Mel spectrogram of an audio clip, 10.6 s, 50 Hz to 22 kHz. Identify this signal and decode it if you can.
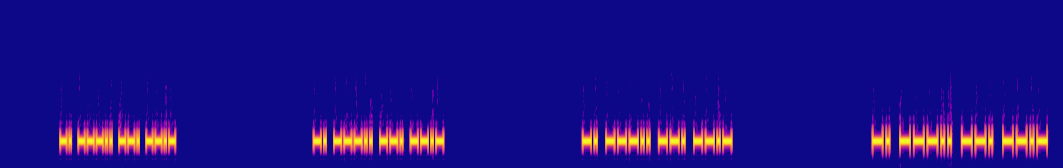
Morse code, heard as a keyed tone, about 43 wpm, 700 Hz. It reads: N8GQ N8GQ N8GQ N8GQ
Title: Speed Racing - USA 1x2 Call Signs 35wpm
